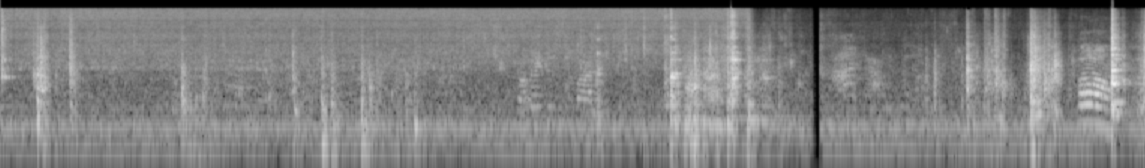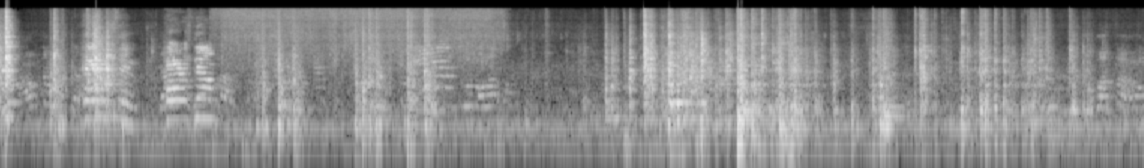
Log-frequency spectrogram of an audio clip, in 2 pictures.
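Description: Pots, pans and utensils clattering and clinking while dishes are washed by hand in a kitchen sink: a string of irregular knocks and clinks, busiest in the second half.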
